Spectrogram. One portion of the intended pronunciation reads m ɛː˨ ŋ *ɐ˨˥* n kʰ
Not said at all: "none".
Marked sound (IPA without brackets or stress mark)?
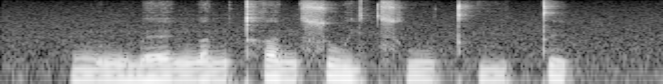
ɐ˨˥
